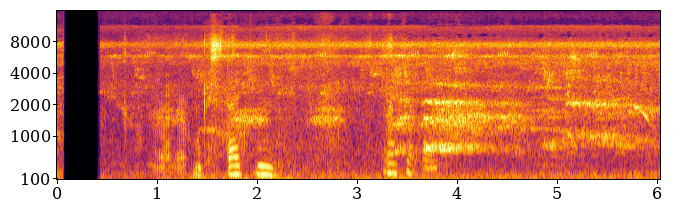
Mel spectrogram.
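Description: A woman speaks casually close by.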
